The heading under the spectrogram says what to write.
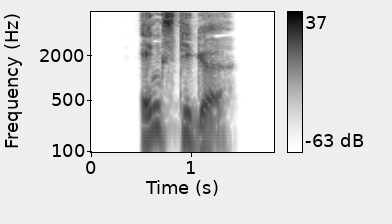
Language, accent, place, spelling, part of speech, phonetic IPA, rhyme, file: German, Germany, Berlin, ängstige, verb, [ˈɛŋstɪɡə], -ɛŋstɪɡə, De-ängstige.ogg
- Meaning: inflection of ängstigen: 1. first-person singular present 2. first/third-person singular subjunctive I 3. singular imperative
